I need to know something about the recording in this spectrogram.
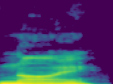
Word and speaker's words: Nighy: And my father always wanted us to be called Nighy, which rhymes with sigh.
